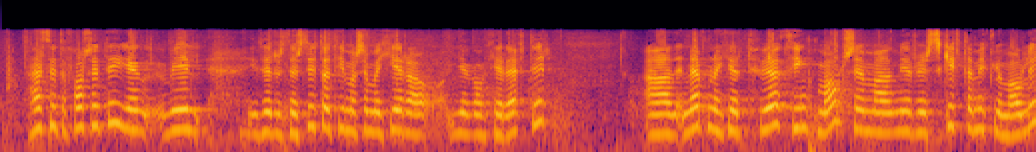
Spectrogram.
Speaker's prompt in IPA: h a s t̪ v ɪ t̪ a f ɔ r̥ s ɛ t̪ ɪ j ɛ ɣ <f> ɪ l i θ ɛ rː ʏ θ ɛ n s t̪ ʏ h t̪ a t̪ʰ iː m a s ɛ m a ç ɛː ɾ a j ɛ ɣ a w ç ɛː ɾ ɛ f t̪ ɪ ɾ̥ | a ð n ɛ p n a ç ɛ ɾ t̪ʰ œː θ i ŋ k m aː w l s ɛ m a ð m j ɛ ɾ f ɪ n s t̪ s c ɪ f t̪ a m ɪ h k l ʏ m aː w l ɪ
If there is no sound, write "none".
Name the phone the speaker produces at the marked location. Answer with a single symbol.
v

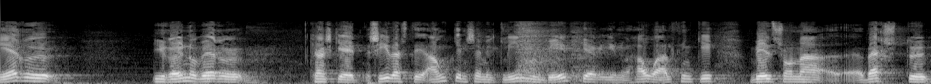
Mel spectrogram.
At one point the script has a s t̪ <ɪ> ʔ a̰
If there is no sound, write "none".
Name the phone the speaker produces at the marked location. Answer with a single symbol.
ɪ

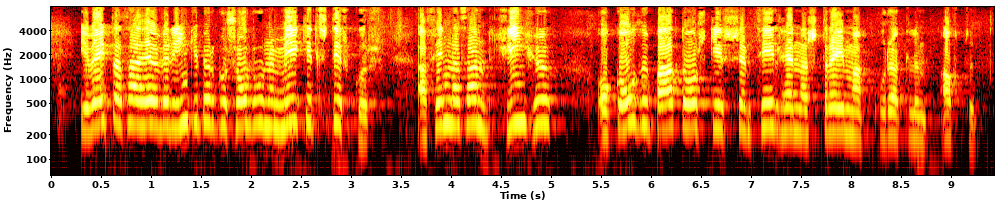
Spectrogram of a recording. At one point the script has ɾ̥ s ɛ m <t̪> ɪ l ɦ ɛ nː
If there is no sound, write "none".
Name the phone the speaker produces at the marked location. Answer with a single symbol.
t̪ʰ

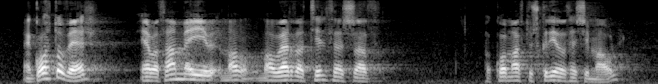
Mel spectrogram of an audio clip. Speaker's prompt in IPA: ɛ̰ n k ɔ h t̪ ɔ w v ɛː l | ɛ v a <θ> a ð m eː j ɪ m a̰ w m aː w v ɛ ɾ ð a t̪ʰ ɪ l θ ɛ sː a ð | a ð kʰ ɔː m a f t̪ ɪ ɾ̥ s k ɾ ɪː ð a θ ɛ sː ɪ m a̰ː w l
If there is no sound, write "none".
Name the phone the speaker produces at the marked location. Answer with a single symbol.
θ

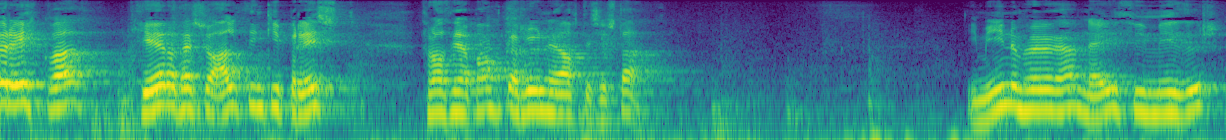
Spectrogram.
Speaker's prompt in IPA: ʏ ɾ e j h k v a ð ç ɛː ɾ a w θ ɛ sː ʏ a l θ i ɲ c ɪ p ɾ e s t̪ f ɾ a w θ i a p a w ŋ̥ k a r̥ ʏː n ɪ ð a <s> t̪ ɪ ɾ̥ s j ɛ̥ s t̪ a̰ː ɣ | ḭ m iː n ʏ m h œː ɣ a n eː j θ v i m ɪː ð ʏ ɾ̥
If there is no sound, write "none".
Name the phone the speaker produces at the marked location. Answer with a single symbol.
f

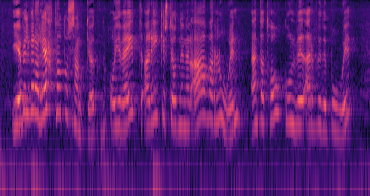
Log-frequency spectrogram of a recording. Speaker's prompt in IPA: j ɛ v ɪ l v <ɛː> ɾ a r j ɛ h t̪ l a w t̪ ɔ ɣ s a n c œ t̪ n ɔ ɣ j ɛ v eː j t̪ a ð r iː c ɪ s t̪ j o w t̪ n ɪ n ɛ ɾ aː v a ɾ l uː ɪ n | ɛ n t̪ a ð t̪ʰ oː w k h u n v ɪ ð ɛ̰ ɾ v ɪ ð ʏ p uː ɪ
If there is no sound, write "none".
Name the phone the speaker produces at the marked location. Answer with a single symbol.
ɛː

